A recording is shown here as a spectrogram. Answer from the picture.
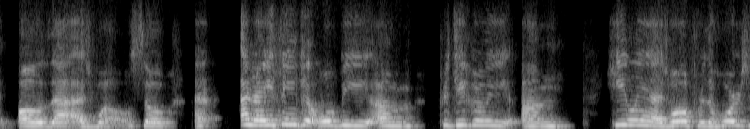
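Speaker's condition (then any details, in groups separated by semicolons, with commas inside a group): Cerebral palsy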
